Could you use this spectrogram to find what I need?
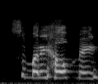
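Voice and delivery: faraway-sounding, very high, pleading cry. Voicing a fleeing character heard calling from the distance. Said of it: "then you hear in the distance".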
